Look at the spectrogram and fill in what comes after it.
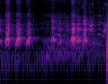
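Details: Dog barking in a rapid run of short, sharp barks, about four a second with a brief pause midway, then human voices.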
